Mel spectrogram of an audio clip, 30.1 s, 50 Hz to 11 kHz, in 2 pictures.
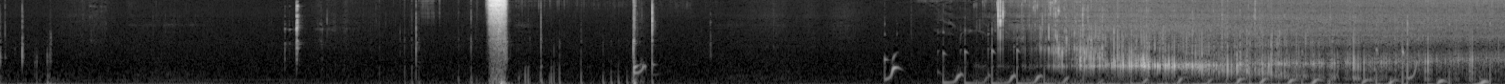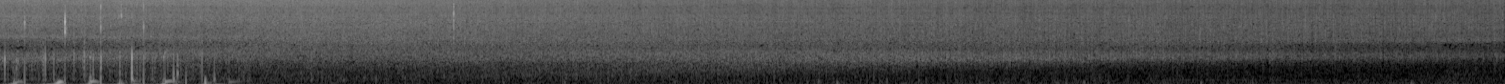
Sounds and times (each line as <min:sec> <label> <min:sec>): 0:04.9 bottle-top pop 0:05.1
0:04.9 fizz 0:05.1
0:06.4 bottle-top pop 0:06.6
0:08.9 bottle-top pop 0:17.4
0:08.9 fizz 0:30.1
